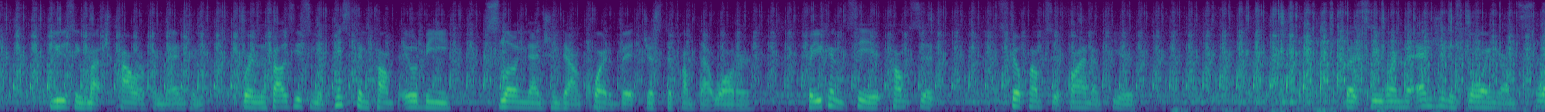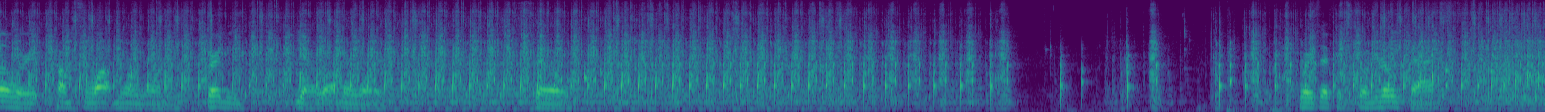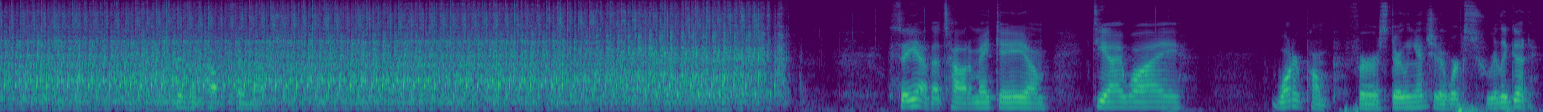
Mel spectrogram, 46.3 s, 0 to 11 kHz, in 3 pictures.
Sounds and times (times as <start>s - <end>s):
Engine: 0.0s - 25.6s, 26.6s - 38.9s
Speech: 0.5s - 9.4s, 10.0s - 11.4s, 13.4s - 19.3s, 20.8s - 21.2s, 28.4s - 29.9s, 32.6s - 33.7s, 39.8s - 42.8s, 43.6s - 46.3s.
